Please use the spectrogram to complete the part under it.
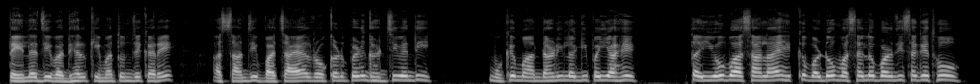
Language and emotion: Sindhi, fearful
